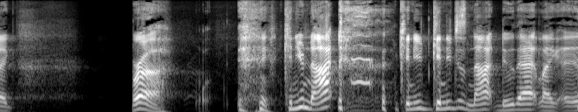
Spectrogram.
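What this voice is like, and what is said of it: Usual voice. Nothing is said of it.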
